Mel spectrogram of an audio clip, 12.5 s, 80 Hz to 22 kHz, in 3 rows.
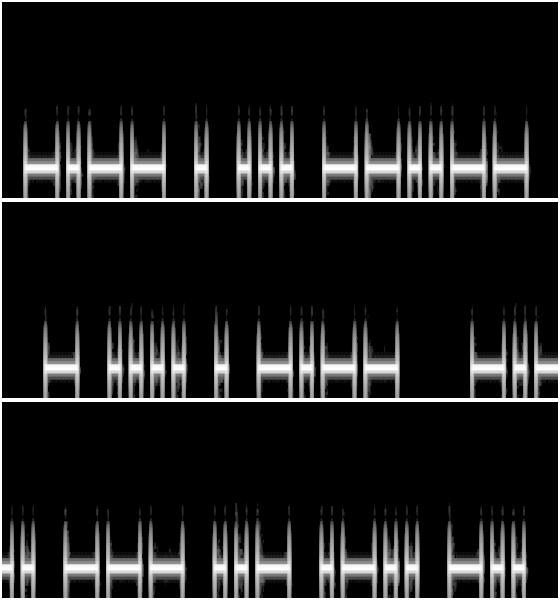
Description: Morse code, heard as a keyed tone, about 15 wpm, 700 Hz. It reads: YES, THEY COULD
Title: Sentences from Top 700 Words 15wpm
